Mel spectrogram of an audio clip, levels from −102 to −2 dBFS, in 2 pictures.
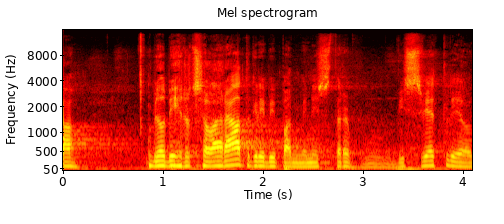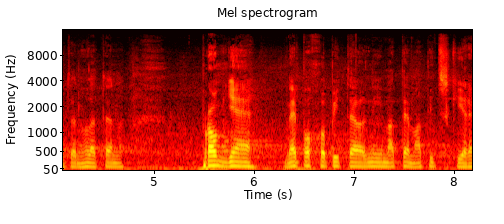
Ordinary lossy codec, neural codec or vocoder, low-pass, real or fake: AAC, 64 kbps; none; 14.4 kHz; real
